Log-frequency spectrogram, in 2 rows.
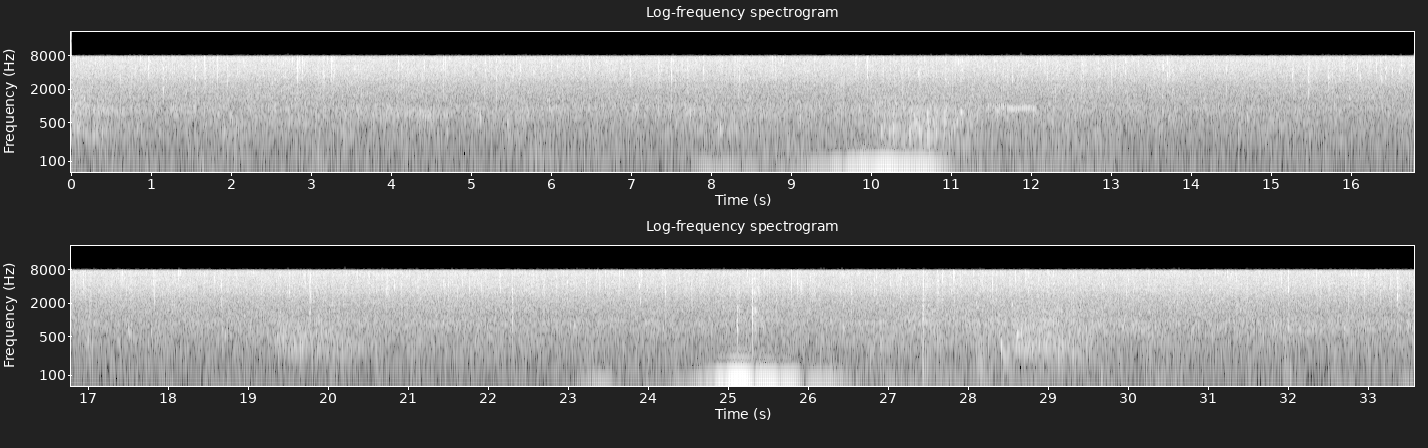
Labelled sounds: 11.4	12.1	humpback whale, 0.78 to 1.1 kHz

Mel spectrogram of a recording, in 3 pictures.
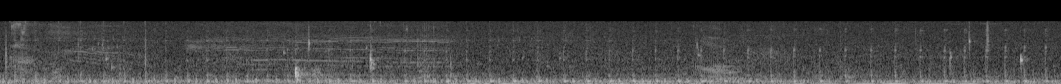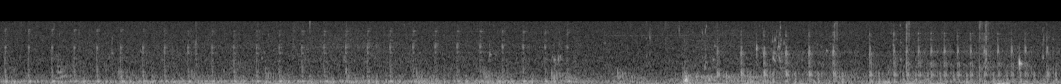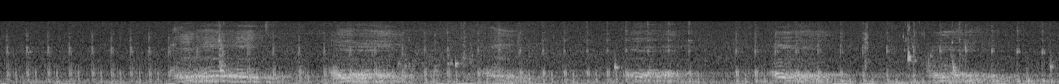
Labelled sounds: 0.0	1.4	killer whale, southern Alaska resident, 0.51 to 6.7 kHz
1.8	4.7	killer whale, southern Alaska resident, 0.78 to 3.5 kHz
6.8	8.0	killer whale, southern Alaska resident, 0.32 to 5.6 kHz
22.8	24.0	killer whale, southern Alaska resident, 0 to 6.3 kHz
24.4	25.4	killer whale, southern Alaska resident, 0 to 6.0 kHz
25.8	26.8	killer whale, southern Alaska resident, 0 to 5.7 kHz
27.3	28.4	killer whale, southern Alaska resident, 0 to 5.9 kHz
28.8	29.6	killer whale, southern Alaska resident, 0 to 5.3 kHz
30.4	31.5	killer whale, southern Alaska resident, 0 to 5.9 kHz

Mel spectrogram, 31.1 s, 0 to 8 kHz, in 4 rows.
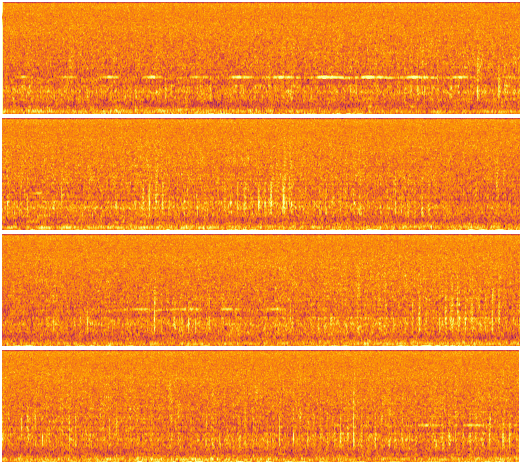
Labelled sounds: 1.5	1.8	humpback whale, 0.96 to 1.1 kHz
17.5	17.7	humpback whale, 0.96 to 1.1 kHz

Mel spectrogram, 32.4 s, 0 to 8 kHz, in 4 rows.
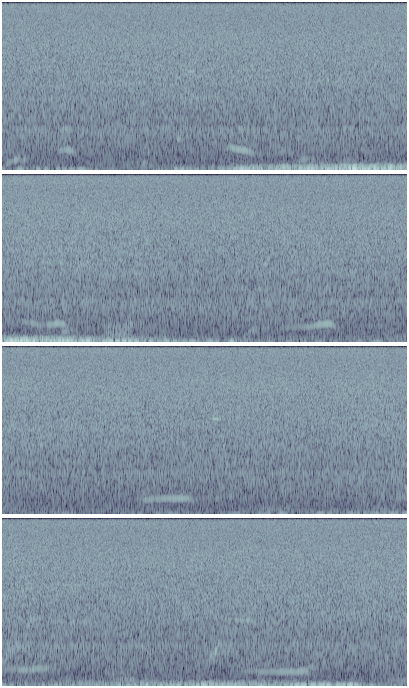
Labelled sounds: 20.4	20.6	humpback whale, 2.0 to 2.1 kHz

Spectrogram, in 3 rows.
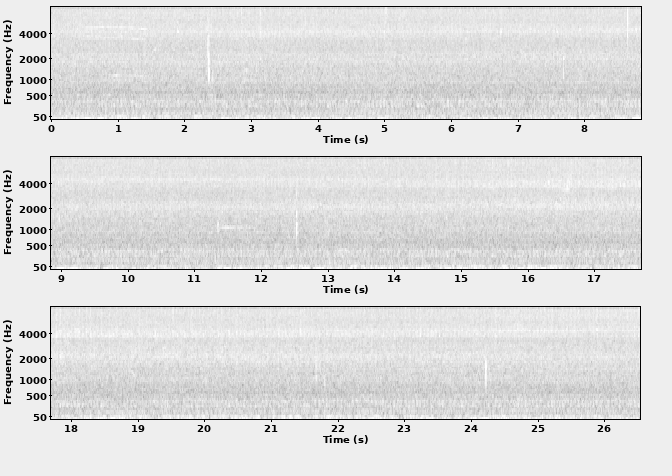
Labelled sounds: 0.4	1.5	killer whale, southern resident, 3.4 to 4.8 kHz

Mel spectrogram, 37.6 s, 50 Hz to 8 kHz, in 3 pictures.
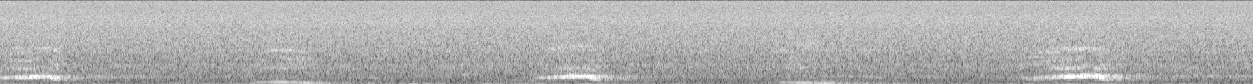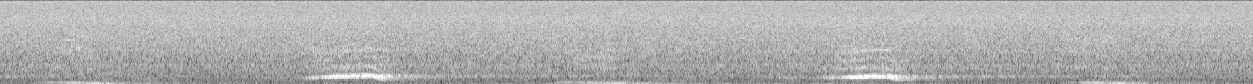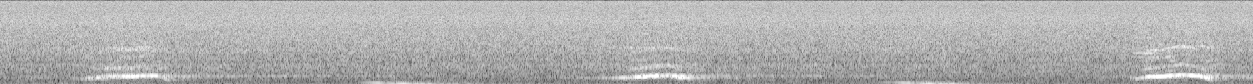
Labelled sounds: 2.7	2.9	humpback whale, 1.2 to 1.4 kHz
10.6	11.0	humpback whale, 1.3 to 1.5 kHz
26.1	26.5	humpback whale, 1.2 to 1.5 kHz
36.4	37.1	humpback whale, 1.1 to 1.6 kHz

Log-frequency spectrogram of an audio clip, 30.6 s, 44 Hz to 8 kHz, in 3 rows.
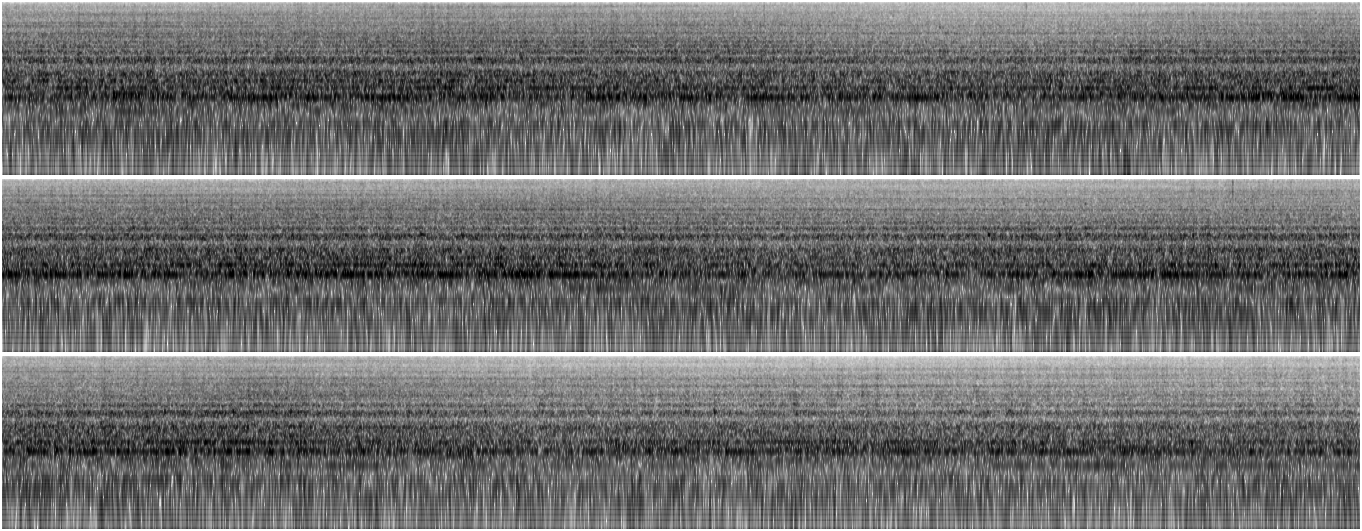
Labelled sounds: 9.9	10.2	vessel noise, 4.6 to 4.8 kHz

